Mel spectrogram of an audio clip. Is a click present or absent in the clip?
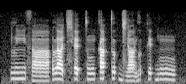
absent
